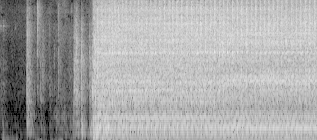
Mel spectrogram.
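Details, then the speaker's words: Derbi moped (premium engine) just fitted with a simplified wiring harness. After a few kicks it catches and holds a fast, buzzy, steady two-stroke beat with no stumbling. Normal running. "Normalement, je démarre la moto, c'est obligé de marcher. J'ai tout bien fait."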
